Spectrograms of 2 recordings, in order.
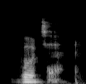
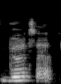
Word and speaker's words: Goethe: GOTA. Goethe. – Goethe Institute. Which is a similar thing for German. – No. Not yet, no, on the podcast, I'm not letting it pass. It's GOTA, please.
